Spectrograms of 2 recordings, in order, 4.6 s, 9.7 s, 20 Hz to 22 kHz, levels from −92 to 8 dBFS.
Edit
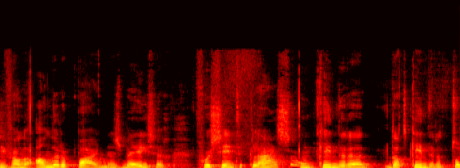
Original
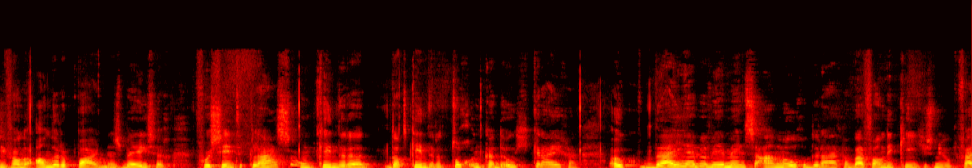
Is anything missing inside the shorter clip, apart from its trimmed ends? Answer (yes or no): no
